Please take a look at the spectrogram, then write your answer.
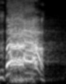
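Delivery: sudden piercing high scream; child's scream. Retold or imitated. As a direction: shriek like a startled little boy. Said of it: "he turns over and goes".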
